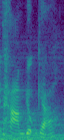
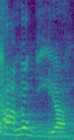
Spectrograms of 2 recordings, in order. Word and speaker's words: Tam Yuk-yee: That's not my name. They call me Tam Yuk-ya. My name is Tam Yuk-yee.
